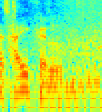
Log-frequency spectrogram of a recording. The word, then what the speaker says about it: Haken: actually shuttle Perseus I feel like we're people mispronounce again Parkin yeah we would say no taken like bacon yeah the covariance rewards get kept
